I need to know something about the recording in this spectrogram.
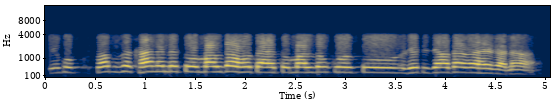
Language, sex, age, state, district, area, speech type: Hindi, male, 45-60, Bihar, Samastipur, rural, conversation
